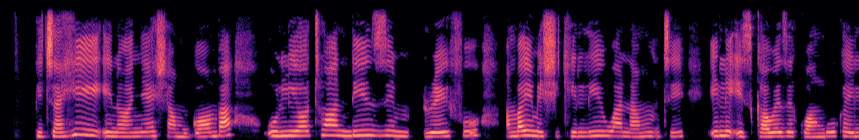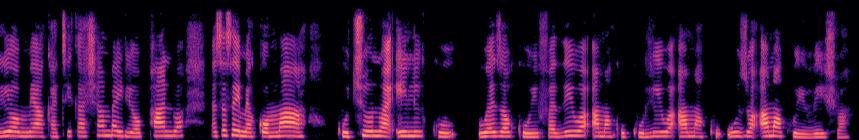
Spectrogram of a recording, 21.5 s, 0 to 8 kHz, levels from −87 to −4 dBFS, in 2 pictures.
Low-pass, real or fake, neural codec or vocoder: 7.2 kHz; real; none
